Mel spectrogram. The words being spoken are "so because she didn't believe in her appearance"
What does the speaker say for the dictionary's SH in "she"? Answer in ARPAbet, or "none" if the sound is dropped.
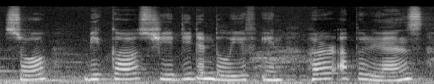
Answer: SH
